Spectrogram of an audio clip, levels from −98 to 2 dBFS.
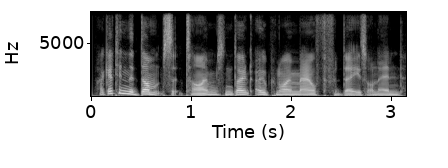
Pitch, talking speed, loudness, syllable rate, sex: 150 Hz, 305 wpm, -20 LUFS, 6.0 syllables/s, male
